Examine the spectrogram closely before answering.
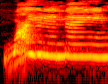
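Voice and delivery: high, loud exasperated mom; exasperated scolding. Real, not acted. Mom scolding kids who forgot their Target order, loud and exasperated. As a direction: let them have it for not speaking up.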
